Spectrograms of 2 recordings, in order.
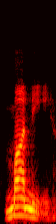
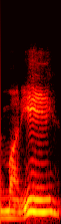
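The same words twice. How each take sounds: First: The stress is on the first syllable. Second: The stress is on the second syllable. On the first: The speaker calls it right. "the stress is on the first syllable" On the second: The speaker calls it wrong. "You would not say money or money"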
